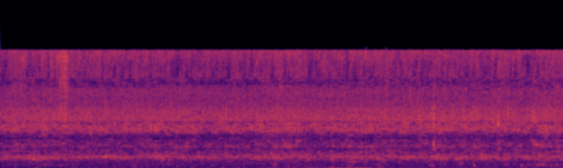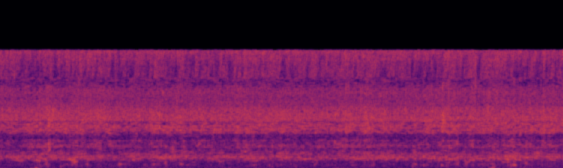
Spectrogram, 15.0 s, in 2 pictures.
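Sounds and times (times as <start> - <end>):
shallow river rushing: 0.0 - 15.0.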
